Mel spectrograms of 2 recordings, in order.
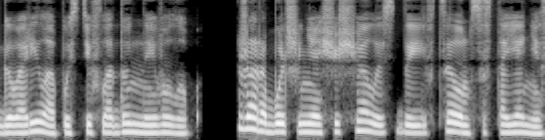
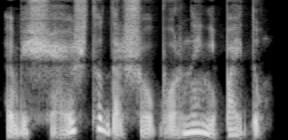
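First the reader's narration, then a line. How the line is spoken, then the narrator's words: Husband's quiet reply. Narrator (Russian): тихо ответил супруг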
